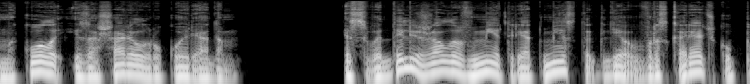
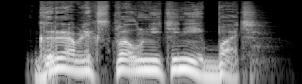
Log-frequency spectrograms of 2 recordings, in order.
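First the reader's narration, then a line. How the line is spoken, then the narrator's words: Threatening tone. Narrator (Russian): угрожающим тоном сказал Петька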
